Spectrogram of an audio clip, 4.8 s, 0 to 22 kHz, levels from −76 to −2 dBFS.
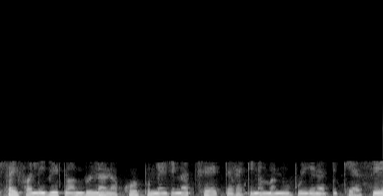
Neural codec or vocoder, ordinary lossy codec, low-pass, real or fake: codec, 16 kHz, 2 kbps, X-Codec, HuBERT features, trained on balanced general audio; AAC, 16 kbps; 7.2 kHz; fake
